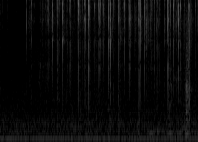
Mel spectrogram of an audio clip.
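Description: Long nails tap and scratch rapidly along the length of a long, thin, blue-painted wooden colored pencil held in the hands. The sound is a quiet run of crisp, bright clicks and dry scratches, starting softly and growing busier, with each tap cutting off almost instantly.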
